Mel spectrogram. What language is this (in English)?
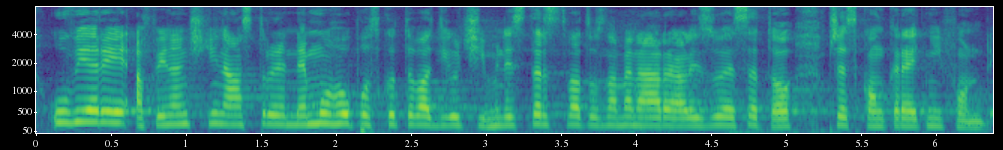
Czech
